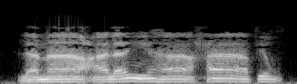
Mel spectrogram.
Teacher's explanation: قرأ ورش بتخفيف الميم هكذا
